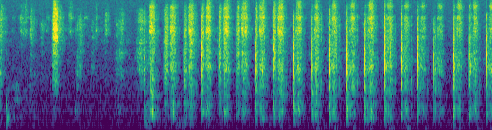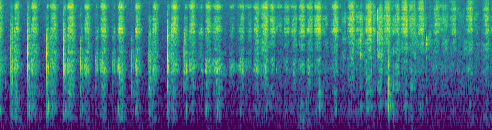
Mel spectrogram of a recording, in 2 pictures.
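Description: Pencil scratching on sketch paper in quick, short, even strokes, several a second, as an eyebrow is sketched in. The strokes begin about a second and a half in and grow fainter near the end.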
